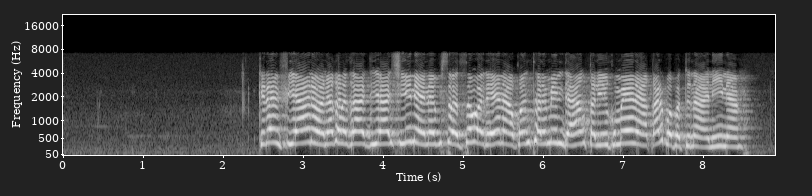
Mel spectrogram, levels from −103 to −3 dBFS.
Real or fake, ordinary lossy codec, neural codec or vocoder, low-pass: real; none; none; 7.2 kHz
